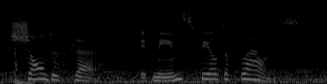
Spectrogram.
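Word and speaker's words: Champs de Fleurs: Champs de floors? Yep. How do you say that? Got it. It's Champ de Fleurs.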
